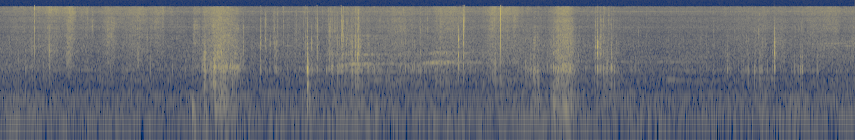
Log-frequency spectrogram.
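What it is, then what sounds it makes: Crumbled gym chalk. Fingertips and thumbs pinch, crush and rub a heap of pinkish-white dry crumbled gym chalk (magnesium carbonate powder), letting the crumbs fall back onto the pile. Soft, dry crackles and gritty rubbing run throughout at a low level over a faint low rumble, with a few sharper crunches standing out.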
